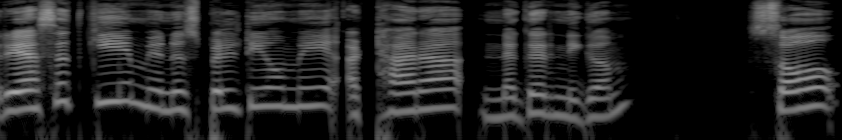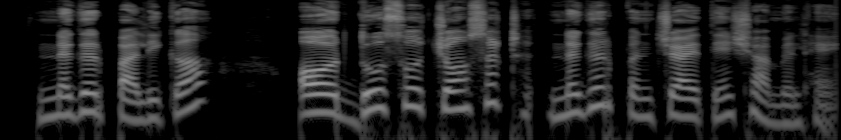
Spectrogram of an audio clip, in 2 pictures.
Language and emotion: Urdu, neutral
